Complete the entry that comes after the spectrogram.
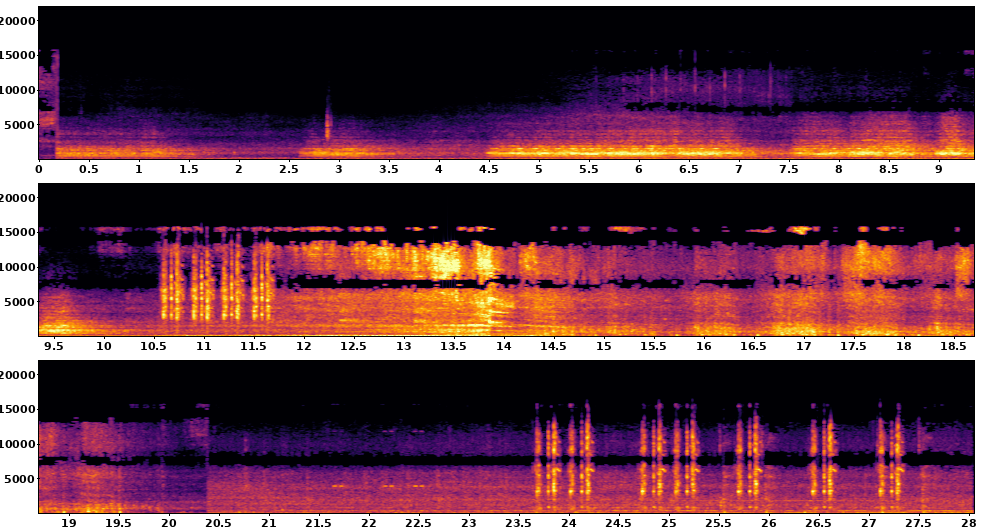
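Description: Amtrak GE Genesis diesel locomotive sounding its horn in a series of long blasts as it approaches, then passing close with a loud engine rumble about halfway through, followed by wheels clattering over the rails. After a sudden cut, a MARC train gives a steadier hum with a few clicks near the end.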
